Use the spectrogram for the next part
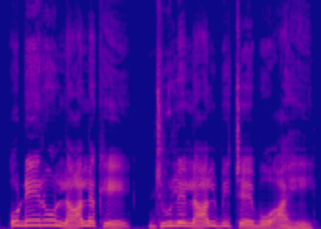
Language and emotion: Sindhi, neutral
